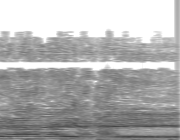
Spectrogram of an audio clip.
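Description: A group of voices singing a Racing Club football chant together, holding long notes over a steady low beat.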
